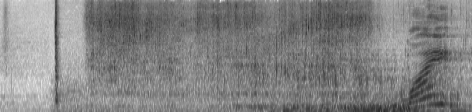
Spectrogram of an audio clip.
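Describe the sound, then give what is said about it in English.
Water gushes steadily up out of a sink drain after a sharp click as flooding overwhelms the pipe system, a loud, continuous rush that swells slightly and ends with a few rising gurgles. “How could this not be overwhelming our pipe system? It is overwhelming our pipe system. Look at my sink.”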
